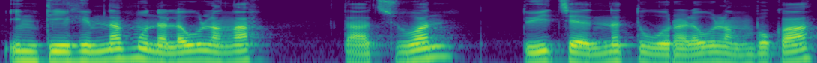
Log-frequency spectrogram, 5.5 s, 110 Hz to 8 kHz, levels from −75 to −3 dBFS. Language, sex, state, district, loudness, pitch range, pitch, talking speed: Mizo, male, Mizoram, Aizawl, -17 LUFS, 115-130 Hz, 125 Hz, 210 wpm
